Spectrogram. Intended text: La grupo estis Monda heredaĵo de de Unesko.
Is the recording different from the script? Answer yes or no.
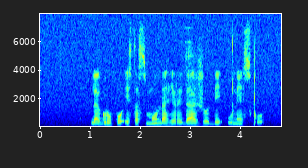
yes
